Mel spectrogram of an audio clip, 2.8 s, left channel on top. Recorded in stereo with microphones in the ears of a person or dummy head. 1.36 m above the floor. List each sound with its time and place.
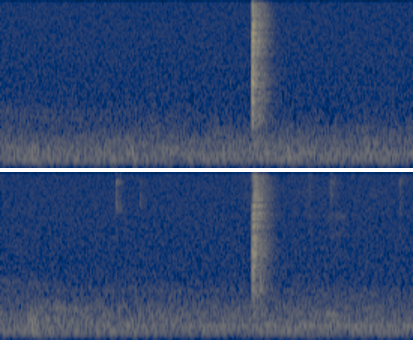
1.7 s a pop: 35° left (ahead or behind), 2.0 m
